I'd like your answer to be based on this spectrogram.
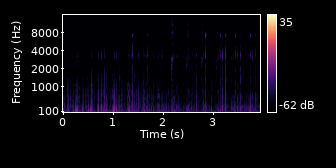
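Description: A small, round, solid wooden slice or coaster engraved with a name is held in both hands close to the microphones and tapped and scratched with fingertips and nails. Quick, uneven, soft, dull thumps with a deep low body run together throughout, overlaid with faint, bright scratchy clicks from the nails. Each tap dies away almost instantly, with no ring.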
